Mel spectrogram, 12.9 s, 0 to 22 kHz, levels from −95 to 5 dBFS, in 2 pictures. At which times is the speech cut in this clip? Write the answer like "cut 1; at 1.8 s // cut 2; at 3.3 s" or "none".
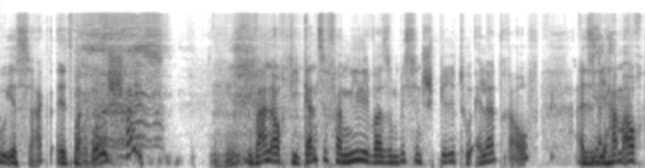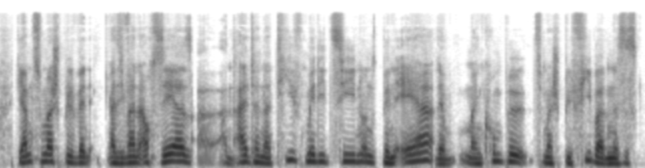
cut 1; at 7.4 s // cut 2; at 8.3 s // cut 3; at 10.2 s // cut 4; at 10.8 s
